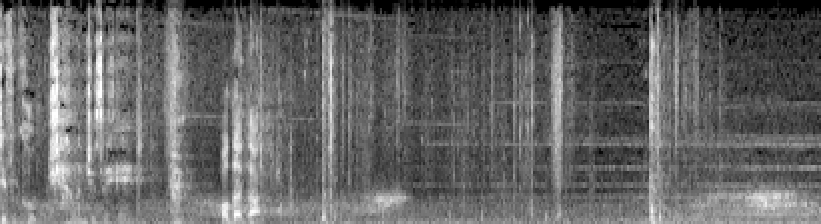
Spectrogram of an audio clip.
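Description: Footsteps crunch on rocky ground.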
